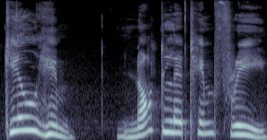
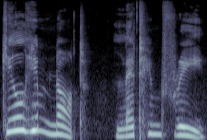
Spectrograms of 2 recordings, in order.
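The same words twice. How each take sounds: First: The pause comes after 'him'. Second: The pause comes after 'not'.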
